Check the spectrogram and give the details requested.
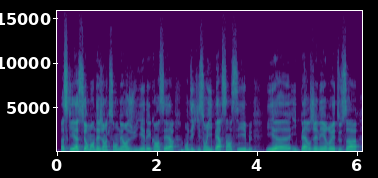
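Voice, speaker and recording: A man's voice: a little high, steady tone, brisk, a little mellow. A man in his thirties, originally from Senegal, talking as a comedian guest on a live podcast. He jokes, laughs often and restarts his sentences. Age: 30s. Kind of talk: casual live podcast chat. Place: live venue before a stand-up show.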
